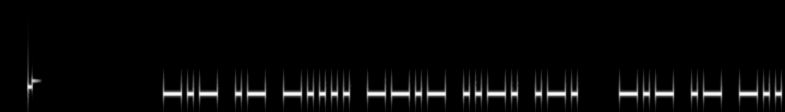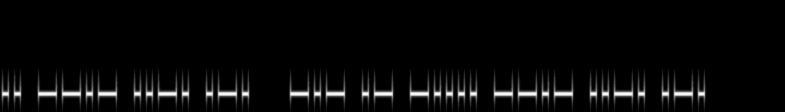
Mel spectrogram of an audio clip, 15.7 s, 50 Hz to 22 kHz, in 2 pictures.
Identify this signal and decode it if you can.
Morse code, heard as a keyed tone, about 20 wpm, 700 Hz. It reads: KA6QFR KA6QFR KA6QFR
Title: USA Call Signs Repeated 3x 20wpm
